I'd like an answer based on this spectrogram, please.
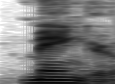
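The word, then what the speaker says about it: Mingr: Just to check, the M-I-N-G-R, they pronounce it mayor? Minger? Manger, okay, I didn't hear, I thought you were saying mayor.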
